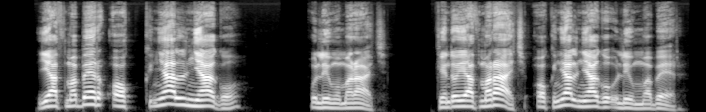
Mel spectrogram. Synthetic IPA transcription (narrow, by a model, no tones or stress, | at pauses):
jat̪mabɛɾɔk̚ɲalɲaɡɔ | olemomaɾat͡ʃ | kendojat̪maɾat͡ʃɔkɲalɲaɡɔolemomabɛ̰r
